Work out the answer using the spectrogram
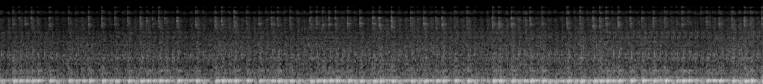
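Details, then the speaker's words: Masai 50 Black Road being repaired: small single-cylinder buzzing at idle with revs drifting up and down instead of settling; hunting idle, cause not pinned down. "ça monte ça descend ça on [Rires] voit le régime"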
